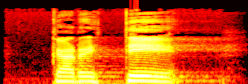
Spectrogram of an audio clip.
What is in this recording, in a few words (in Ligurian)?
"carrete", dialettu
